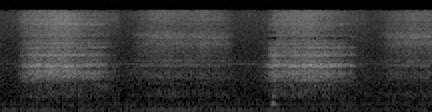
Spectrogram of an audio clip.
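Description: A woman breathing audibly and slowly while holding a plank: two long breaths, each about a second, the second one starting nearly three seconds after the first.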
